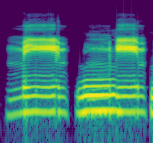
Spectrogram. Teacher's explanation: دونوں ہونٹوں کے خشکی والے حصے کو ملانے سے میم ادا ہوتا ہے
